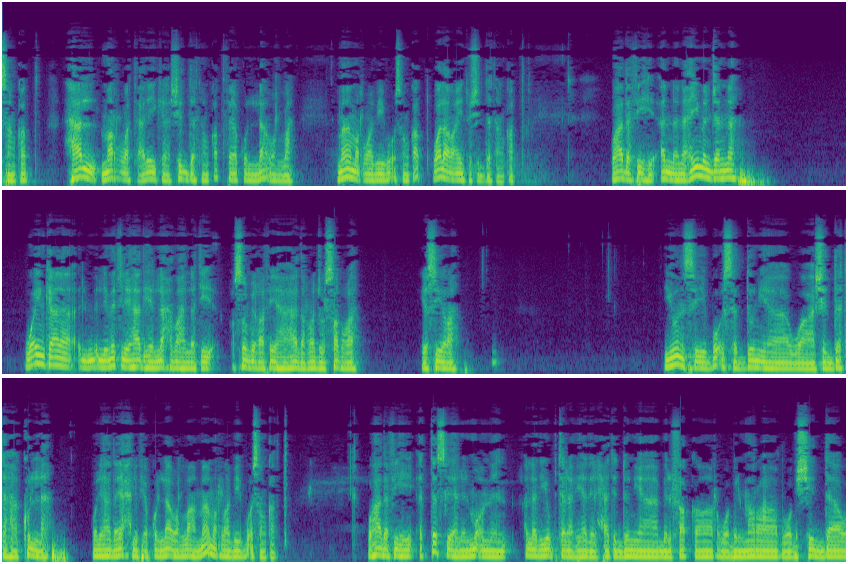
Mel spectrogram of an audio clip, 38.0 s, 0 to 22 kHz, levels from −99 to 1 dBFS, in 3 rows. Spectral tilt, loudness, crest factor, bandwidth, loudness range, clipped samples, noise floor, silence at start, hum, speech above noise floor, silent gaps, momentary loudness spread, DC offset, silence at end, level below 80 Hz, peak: -6 dB/octave; -16 LUFS; 16 dB; 10.5 kHz; 5 LU; under 0.1%; -71 dBFS; 0 s; none; 56 dB; none; 8 LU; under 0.1%; 0 s; -28 dBFS; 0 dBFS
